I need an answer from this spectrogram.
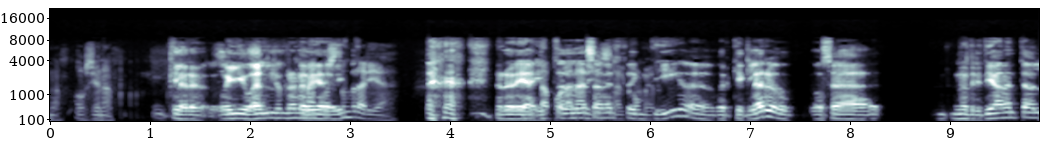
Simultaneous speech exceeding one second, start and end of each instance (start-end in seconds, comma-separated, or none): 1.6-3.1, 4.7-6.1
